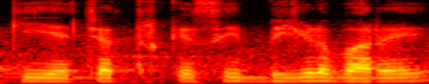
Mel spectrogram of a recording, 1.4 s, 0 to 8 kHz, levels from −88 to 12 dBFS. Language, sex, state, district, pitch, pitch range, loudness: Hindi, male, Uttar Pradesh, Hamirpur, 125 Hz, 120-130 Hz, -25 LUFS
